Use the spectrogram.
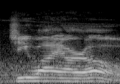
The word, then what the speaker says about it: gyro: a misspelling of of the Greek word gyro g-y-r-o which I always pronounce gyro because I didn't know any better like a pita sandwich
